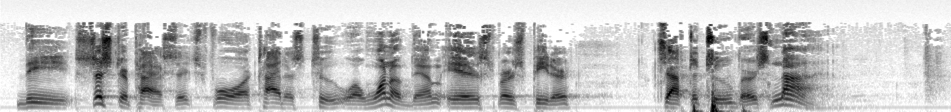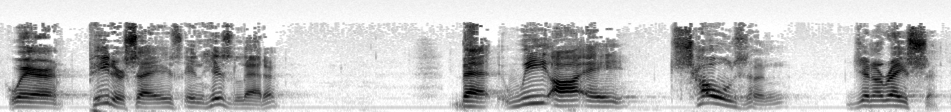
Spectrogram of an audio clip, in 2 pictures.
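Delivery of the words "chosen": stressing the word "chosen". Quoting a verse from peter's letter, with stress on chosen. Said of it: "with the emphasis on chosen".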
